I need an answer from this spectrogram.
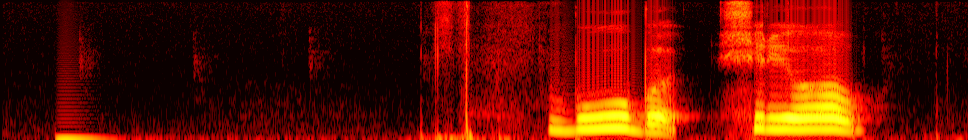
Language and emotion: Russian, sad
